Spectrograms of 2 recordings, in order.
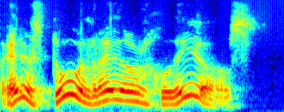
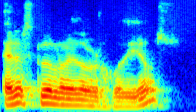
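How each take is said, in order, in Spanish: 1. Se dice como una exclamación de sorpresa. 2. Se dice como una pregunta formal neutral. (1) "Primer tono, exclamativo" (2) "Segundo tono, oficial"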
